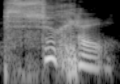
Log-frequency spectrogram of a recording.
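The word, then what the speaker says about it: ψυχή: Now, I want you to say the Greek word psuche. Slowly, exaggerate. Psuche. You hear, these are onomatopoeic words. You know an onomatopoeic word? It sounds like what it's representing.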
